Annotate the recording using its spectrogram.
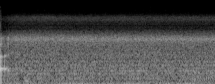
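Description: Steady background hiss with no distinct event; the scalpel cut makes no sound that can be picked out.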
